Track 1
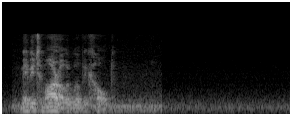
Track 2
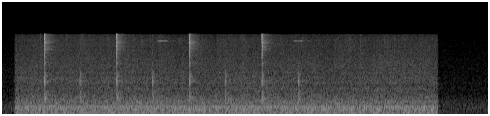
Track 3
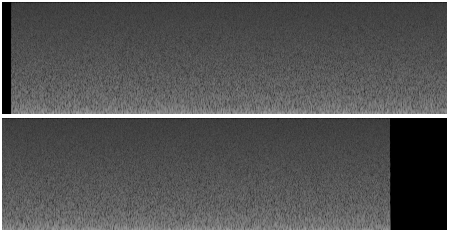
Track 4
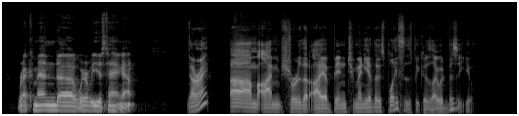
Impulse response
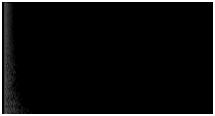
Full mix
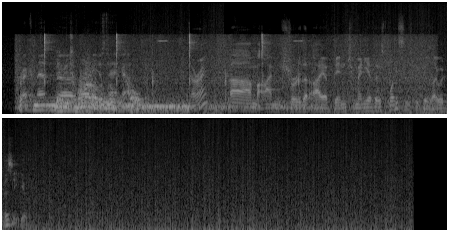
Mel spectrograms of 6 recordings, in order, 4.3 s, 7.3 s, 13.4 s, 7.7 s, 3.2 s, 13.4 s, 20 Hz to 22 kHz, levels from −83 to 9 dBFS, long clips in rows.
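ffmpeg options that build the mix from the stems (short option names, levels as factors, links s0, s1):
-filter_complex "[0:a]equalizer=f=210:w=1.5:g=9,asoftclip=type=tanh:threshold=0.0708,adelay=500,volume=1.33[s0];[1:a]highpass=f=1100:p=1,volume=1.26[s1];[2:a]aeval=exprs='0.141*(cos(1*acos(clip(val(0)/0.141,-1,1)))-cos(1*PI/2))+0.02*(cos(7*acos(clip(val(0)/0.141,-1,1)))-cos(7*PI/2))':c=same,adelay=350,volume=0.141,asplit=3[s2][s3][s4];[s2]atrim=end=3.34,asetpts=PTS-STARTPTS,afade=t=out:st=3.336:d=0.004:c=hsin[s5];[s3]atrim=start=3.34:end=4.78,asetpts=PTS-STARTPTS,volume=0[s6];[s4]atrim=start=4.78,asetpts=PTS-STARTPTS,afade=t=in:d=0.004:c=hsin[s7];[s5][s6][s7]concat=n=3:v=0:a=1[s8];[3:a]bandreject=f=120.7:t=h:w=4,bandreject=f=241.4:t=h:w=4,bandreject=f=362.1:t=h:w=4,bandreject=f=482.8:t=h:w=4,bandreject=f=603.5:t=h:w=4,bandreject=f=724.2:t=h:w=4,bandreject=f=844.9:t=h:w=4,bandreject=f=965.6:t=h:w=4,bandreject=f=1086.3:t=h:w=4,bandreject=f=1207:t=h:w=4,bandreject=f=1327.7:t=h:w=4,bandreject=f=1448.4:t=h:w=4,bandreject=f=1569.1:t=h:w=4,bandreject=f=1689.8:t=h:w=4,bandreject=f=1810.5:t=h:w=4,bandreject=f=1931.2:t=h:w=4,bandreject=f=2051.9:t=h:w=4,bandreject=f=2172.6:t=h:w=4,bandreject=f=2293.3:t=h:w=4,bandreject=f=2414:t=h:w=4,bandreject=f=2534.7:t=h:w=4,bandreject=f=2655.4:t=h:w=4,bandreject=f=2776.1:t=h:w=4,bandreject=f=2896.8:t=h:w=4,bandreject=f=3017.5:t=h:w=4,bandreject=f=3138.2:t=h:w=4,bandreject=f=3258.9:t=h:w=4,bandreject=f=3379.6:t=h:w=4,bandreject=f=3500.3:t=h:w=4,bandreject=f=3621:t=h:w=4,bandreject=f=3741.7:t=h:w=4,bandreject=f=3862.4:t=h:w=4,bandreject=f=3983.1:t=h:w=4,bandreject=f=4103.8:t=h:w=4,bandreject=f=4224.5:t=h:w=4,bandreject=f=4345.2:t=h:w=4,bandreject=f=4465.9:t=h:w=4,bandreject=f=4586.6:t=h:w=4,bandreject=f=4707.3:t=h:w=4,bandreject=f=4828:t=h:w=4,volume=1.06[s9];[s0][s1][s8][s9]amix=inputs=4:normalize=0,acompressor=threshold=0.0158:ratio=2"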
